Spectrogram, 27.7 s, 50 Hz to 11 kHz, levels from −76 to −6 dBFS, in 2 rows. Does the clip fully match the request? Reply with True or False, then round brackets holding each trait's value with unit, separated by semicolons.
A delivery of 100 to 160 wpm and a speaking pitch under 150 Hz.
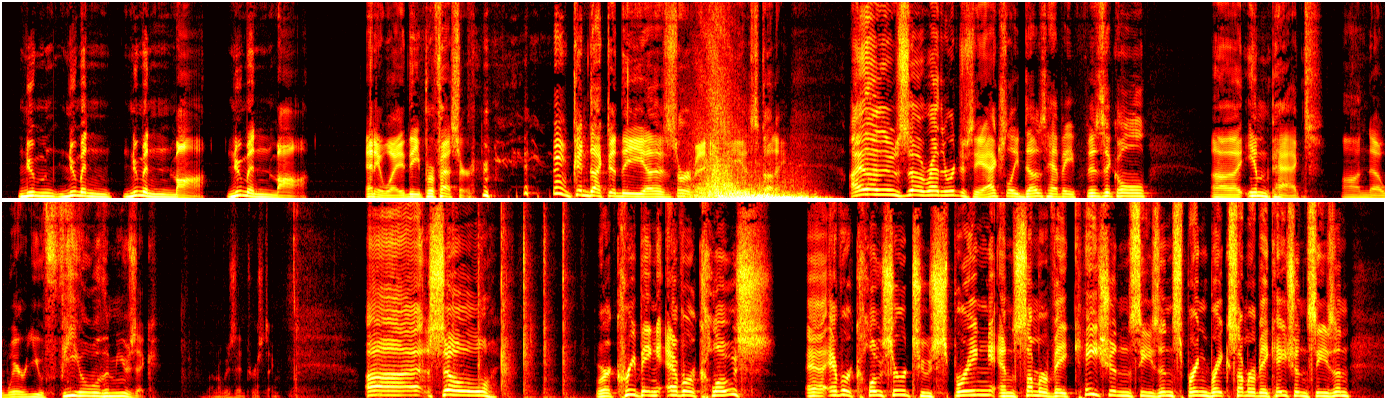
False (135 wpm; 180 Hz)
